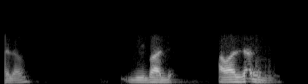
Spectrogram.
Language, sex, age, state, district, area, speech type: Urdu, male, 18-30, Bihar, Purnia, rural, conversation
